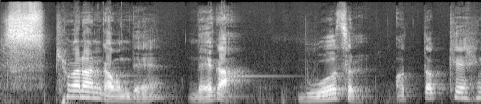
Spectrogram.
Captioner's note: speaking Korean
